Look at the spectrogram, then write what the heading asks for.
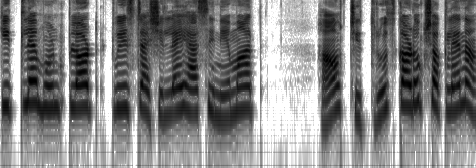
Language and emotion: Goan Konkani, surprised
